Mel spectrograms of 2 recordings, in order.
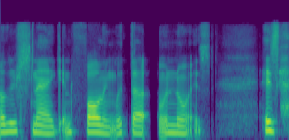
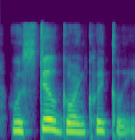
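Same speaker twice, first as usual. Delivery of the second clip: plain reading voice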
